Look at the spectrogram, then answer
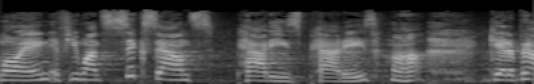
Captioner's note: laughs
